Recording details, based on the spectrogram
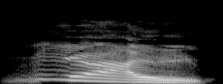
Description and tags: Pitched down 4 semitones and compressed a bit. Otherwise no processing...sounds good with a doubler though. :) Snorting, Growling, crying out of all kinds.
